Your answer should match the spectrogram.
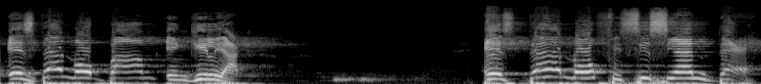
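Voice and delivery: preacher's lament; preaching cry. Acted. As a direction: call it out over the congregation. Preacher crying out God's question.

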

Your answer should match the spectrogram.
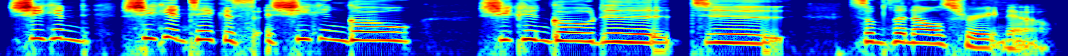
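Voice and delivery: worked-up jealous complaint; jealous outburst. Real, not acted. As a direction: protest jealously, high and loud. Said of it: "my jealousy".

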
